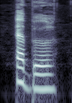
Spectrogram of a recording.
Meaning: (pronoun) elative singular of ez; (noun) elative singular of eb
- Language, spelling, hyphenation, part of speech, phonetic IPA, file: Hungarian, ebből, eb‧ből, pronoun / noun, [ˈɛbːøːl], Hu-ebből.ogg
